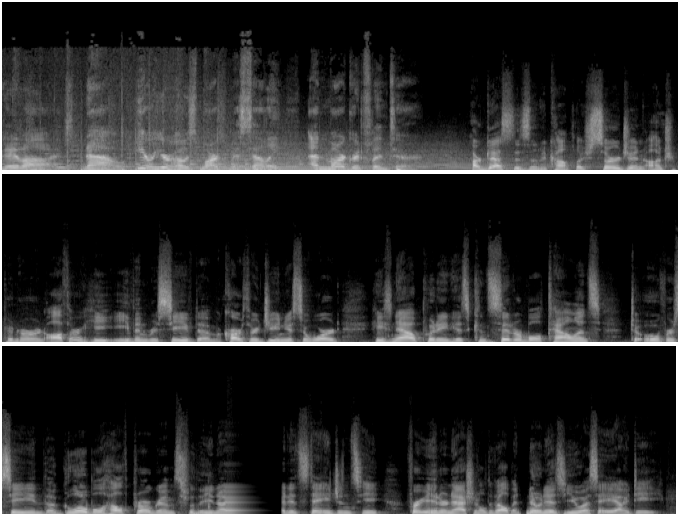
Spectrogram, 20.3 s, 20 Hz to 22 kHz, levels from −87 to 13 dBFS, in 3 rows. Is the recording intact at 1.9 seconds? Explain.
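Yes, the audio is intact at 1.9 seconds, with no dropout, click, distortion or other fault at that point.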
